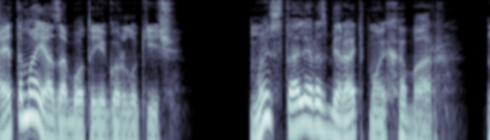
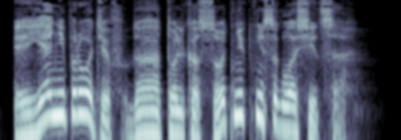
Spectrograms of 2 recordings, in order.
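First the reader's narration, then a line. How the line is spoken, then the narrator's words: Uncertain. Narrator (Russian): как-то неуверенно произнес Фомин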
